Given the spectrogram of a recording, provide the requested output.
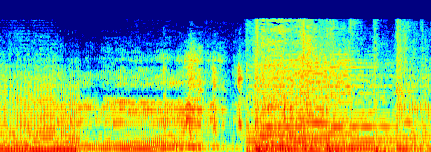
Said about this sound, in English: it sounds like the hyenas and the wild pigs that are in there are almost musical collaborators. They're responding to the energy of the music.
